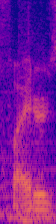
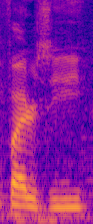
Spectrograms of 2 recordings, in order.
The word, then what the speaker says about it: FighterZ: and we are back with some more Dragonball fighters Z I know it's pronounced fighters I'm keep saying fighters e fudge you got anyway um so we finally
